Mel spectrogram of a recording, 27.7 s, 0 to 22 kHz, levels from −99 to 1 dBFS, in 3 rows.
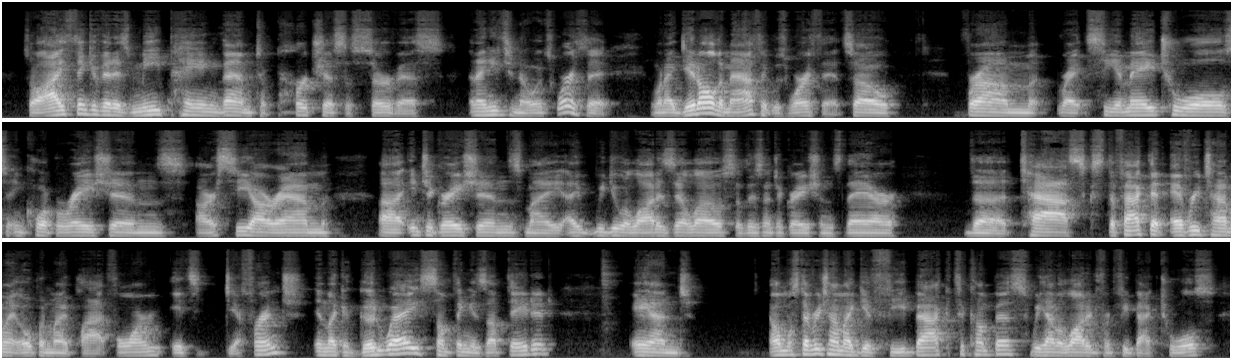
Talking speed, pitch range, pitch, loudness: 195 wpm, 100-120 Hz, 110 Hz, -22 LUFS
